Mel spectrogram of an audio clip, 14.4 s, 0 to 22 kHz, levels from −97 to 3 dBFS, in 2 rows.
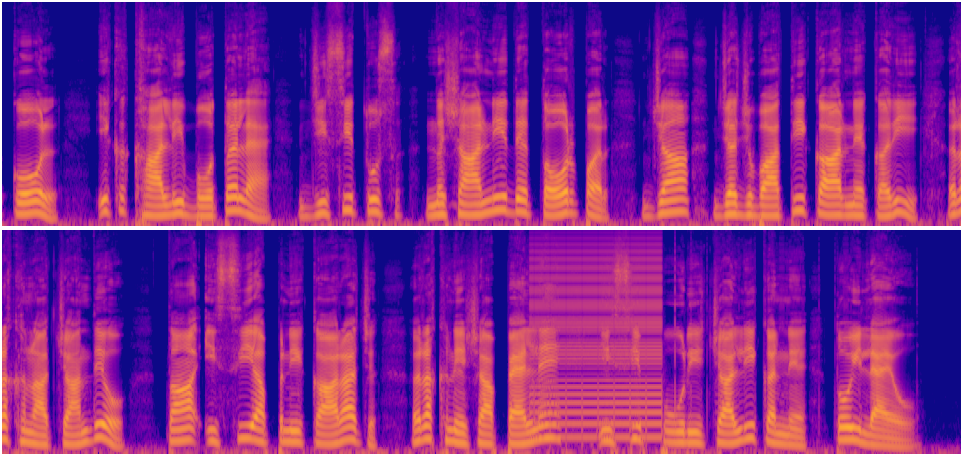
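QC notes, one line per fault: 11.16–12.15 s, GSM phone buzz: right after "रक्खने शा", a hard, raspy buzz at 217 Hz with dense harmonics sits about 8 dB below the speech. A nearby 2G phone in a call pulses continuously, and the audio circuit rectifies each burst. Unlike signalling bursts, the buzz is unbroken.
12.25–13.81 s, GSM signalling bursts: even ticks with a longer 217 Hz buzz twice a second, far quieter and well under the speech. The same phone, still in the call but with its user silent, transmits only sparse groups of bursts, so the interference comes in clusters rather than as a steady tone.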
